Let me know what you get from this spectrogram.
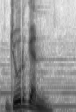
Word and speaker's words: Jürgen: Jürgen, Jürgen, Jürgen. Tampoco sé pronunciar alemán. Soy bastante bruto, ¿no? Y esencial. Pero bueno, es Jürgen. Sí, es así.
